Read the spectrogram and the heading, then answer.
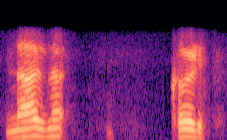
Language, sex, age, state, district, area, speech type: Kashmiri, male, 45-60, Jammu and Kashmir, Shopian, urban, conversation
